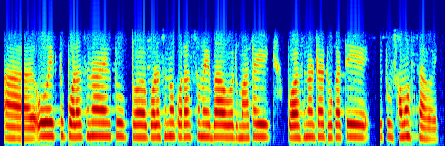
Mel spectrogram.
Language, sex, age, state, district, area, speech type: Bengali, female, 30-45, West Bengal, Nadia, urban, conversation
